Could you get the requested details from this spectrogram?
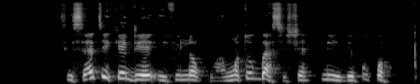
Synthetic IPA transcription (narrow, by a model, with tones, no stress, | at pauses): ti˨sɛ˨˦ti˦˨ke˦de˧i˨fĩ˧lɔ˧˨k͡pũ˨a˨˦˨w̃ɔ̃˧to˦ɡ͡ba˦˨si˨˦ʃɛ˦nĩ˦i˧bi˧k͡pu˦k͡pɔ˦˨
